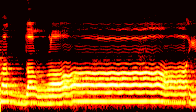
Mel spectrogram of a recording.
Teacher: را مشدد پر زبر ہے تو اس کو بھی پورا یعنی موٹا پڑھیں گے۔ الف مدہ کے بعد حمزہ اسی کلمے میں ہے تو یہاں پر مد متصل ہوگی، 3 سے 5 الف تک کھینچ کر پڑھیں گے۔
